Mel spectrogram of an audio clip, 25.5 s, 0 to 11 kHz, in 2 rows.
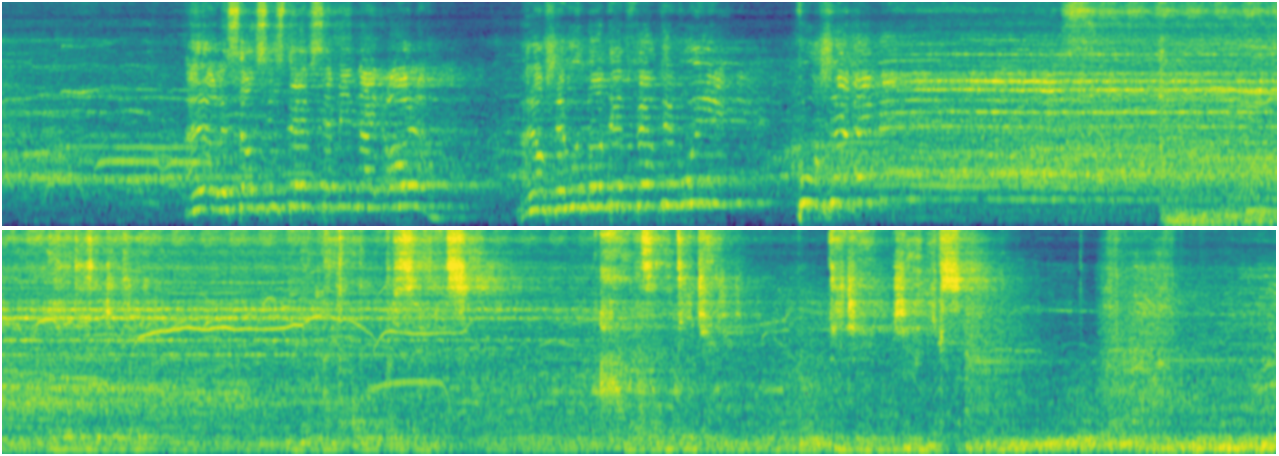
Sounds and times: Speech: 1.8 - 4.5, 5.2 - 7.4, 13.1 - 14.4, 15.6 - 17.7, 18.8 - 20.2, 21.0 - 22.6
Music: 9.6 - 25.4.

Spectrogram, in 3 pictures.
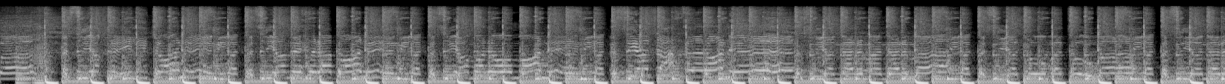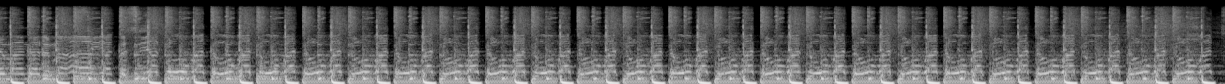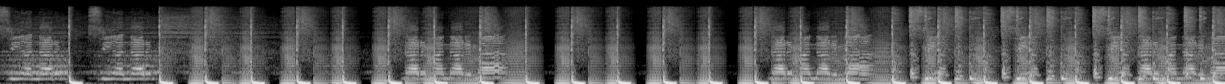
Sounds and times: Music: 0.0 - 36.7.

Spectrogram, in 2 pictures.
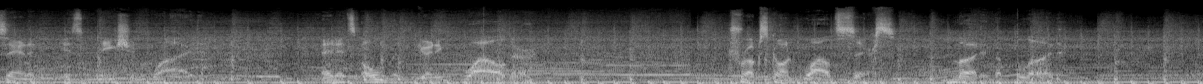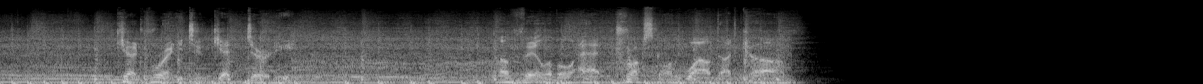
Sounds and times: Speech: 0.0 - 2.1, 3.2 - 5.4, 7.3 - 10.7, 13.1 - 15.0, 17.0 - 20.0
Music: 0.0 - 20.6.

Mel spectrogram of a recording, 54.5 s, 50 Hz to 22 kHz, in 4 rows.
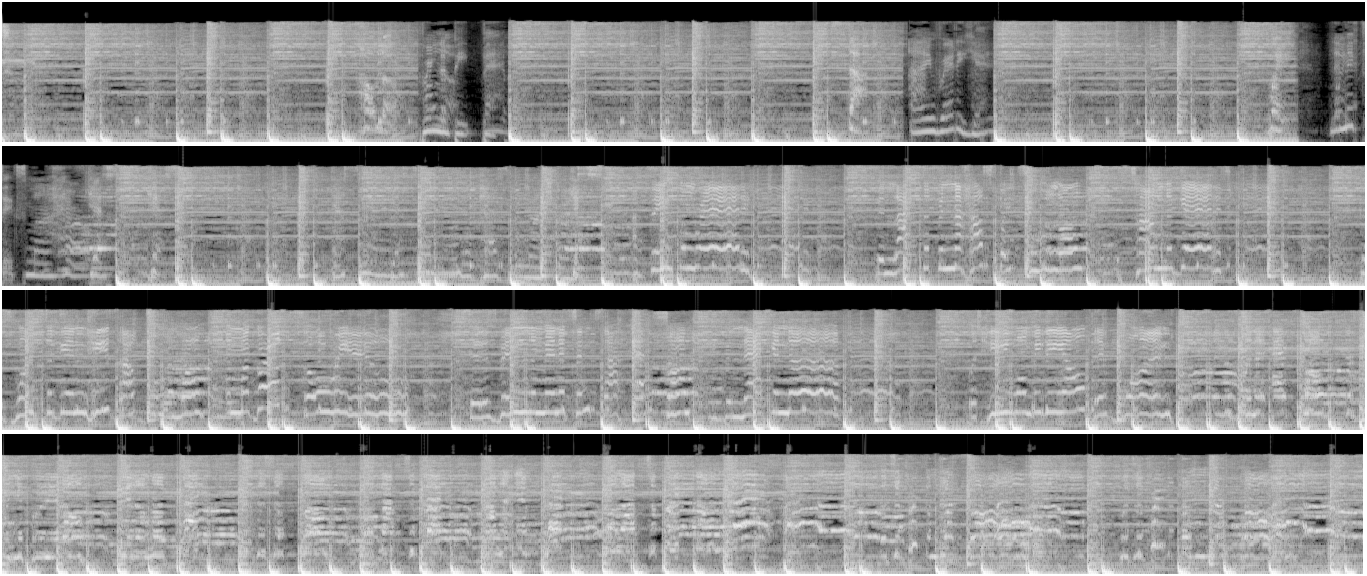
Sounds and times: Music: 0.0 - 13.2, 14.0 - 54.5.

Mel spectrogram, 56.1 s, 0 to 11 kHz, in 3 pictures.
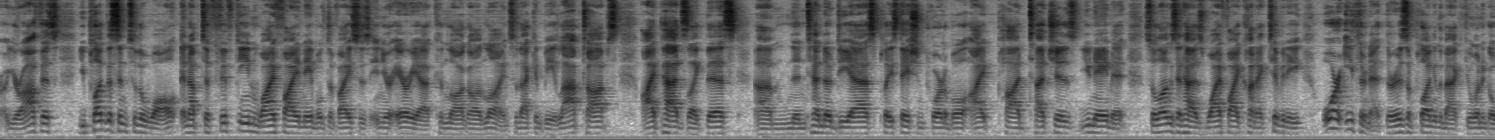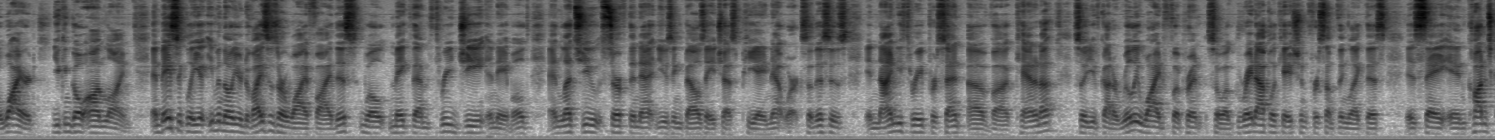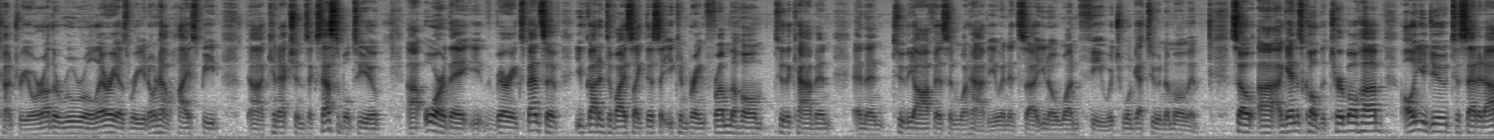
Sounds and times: Speech: 0.0 - 56.0.

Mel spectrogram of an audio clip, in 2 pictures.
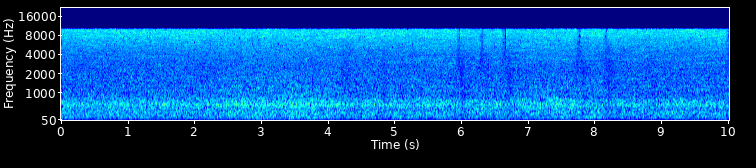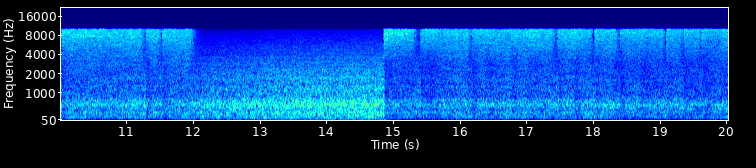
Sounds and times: Spray: 0.0 - 12.1, 14.8 - 20.0.

